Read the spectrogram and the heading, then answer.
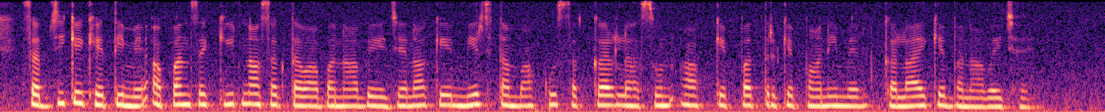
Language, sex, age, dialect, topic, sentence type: Maithili, female, 18-24, Angika, agriculture, question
